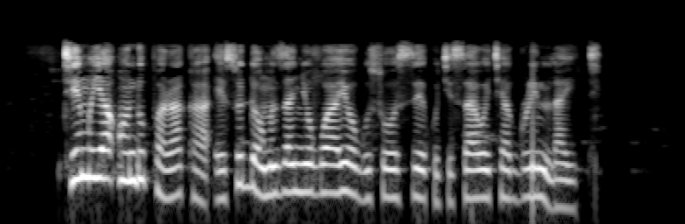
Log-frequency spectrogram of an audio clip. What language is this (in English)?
Ganda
